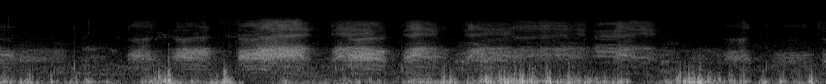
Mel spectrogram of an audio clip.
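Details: May 2018 rookery: crows calling excitedly around their nest, roughly eight short, harsh caws at uneven intervals over a persistent low rumble of wind or handling noise.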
